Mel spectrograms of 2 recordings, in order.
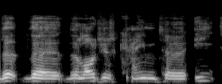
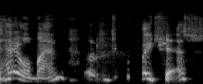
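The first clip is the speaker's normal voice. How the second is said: put-on posh voice, much higher, quieter; 8 semitones higher, 6 dB quieter than usual. Retelling what a man said to him, imitating a posh guy. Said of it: "he was a posh guy".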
